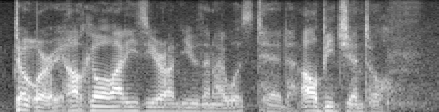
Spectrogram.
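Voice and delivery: mock-smug put-on voice. Imagining the meeting with Dixie Carter, doing a smug Vince McMahon impression. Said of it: "The shit-eating grin".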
